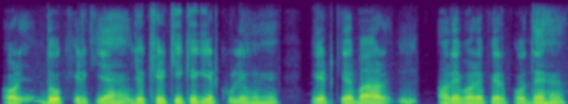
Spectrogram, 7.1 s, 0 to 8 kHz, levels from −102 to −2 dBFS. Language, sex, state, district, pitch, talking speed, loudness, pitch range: Hindi, male, Bihar, Patna, 135 Hz, 160 wpm, -19 LUFS, 130-145 Hz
